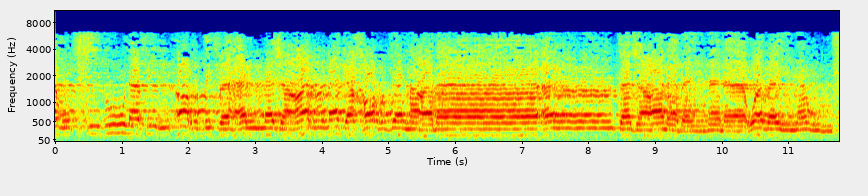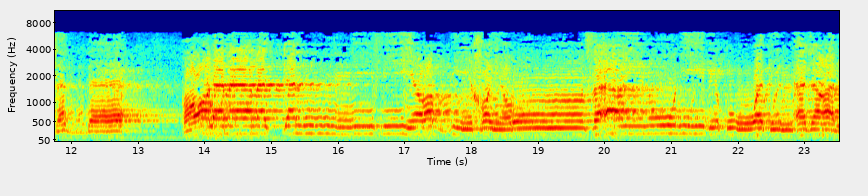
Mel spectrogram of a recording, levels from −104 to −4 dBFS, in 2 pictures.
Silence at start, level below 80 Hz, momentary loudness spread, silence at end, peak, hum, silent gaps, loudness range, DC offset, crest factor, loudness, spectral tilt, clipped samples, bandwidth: 0 s; -60 dBFS; 10 LU; 0 s; -4 dBFS; none; none; 4 LU; 0.1%; 12 dB; -15 LUFS; -5 dB/octave; under 0.1%; 6.6 kHz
